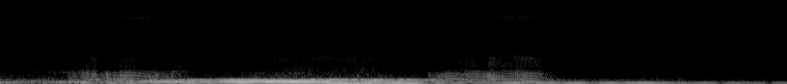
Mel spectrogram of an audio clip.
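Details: Helen, a Miniature Dachshund, snores while asleep: a low, rough droning breath that swells for several seconds and then slowly fades, with a fainter wheezy rasp on each breath.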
